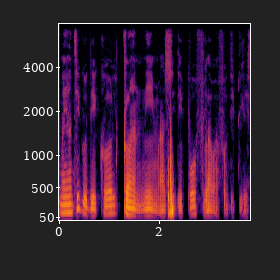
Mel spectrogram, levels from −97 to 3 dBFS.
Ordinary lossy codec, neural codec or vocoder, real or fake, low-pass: none; none; real; 7.2 kHz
